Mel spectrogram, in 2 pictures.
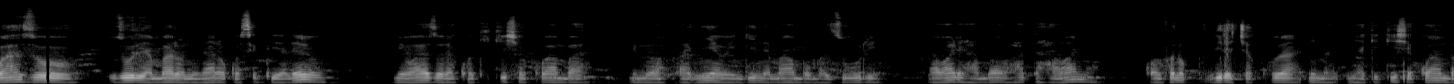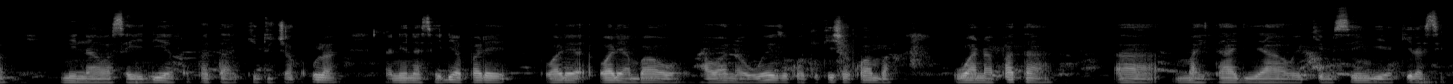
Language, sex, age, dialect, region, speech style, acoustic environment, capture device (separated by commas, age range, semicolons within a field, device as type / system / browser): Swahili, male, 25-34, Kenya - Mombasa, Kenya, relaxed, silence; people talking, mobile / Linux / Chrome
